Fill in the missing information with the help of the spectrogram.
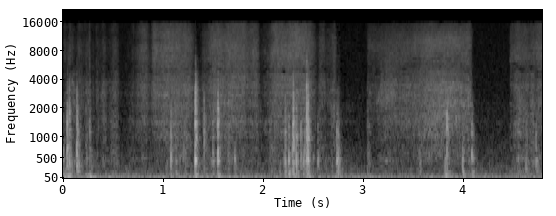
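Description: A small, empty, hollow black kraft paper shopping bag with rope handles is held in both hands while long nails and fingertips tap and scratch its paper side. Eight short, dry taps ring out around 440 Hz, with soft papery scratching and a faint bright hiss between them.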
